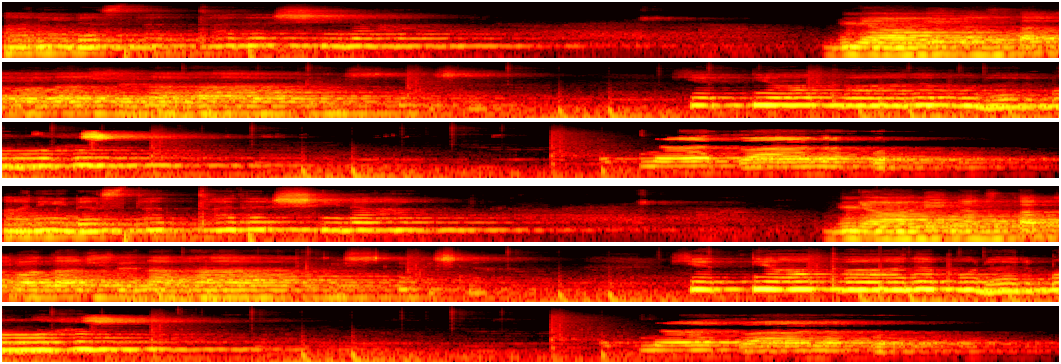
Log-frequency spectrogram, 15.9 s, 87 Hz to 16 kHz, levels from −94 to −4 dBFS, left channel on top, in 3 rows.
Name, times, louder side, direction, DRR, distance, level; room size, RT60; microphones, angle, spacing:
voice 1, 0.0-2.1 7.0-7.7 8.6-11.4, right 4 dB, 45° right, 7 dB, 0.5 m, -32 dB
voice 2, 2.6-3.6 4.1-6.9, equal, 80° right, 0 dB, 1.8 m, -33 dB
sound 1, 5.9-13.6, equal, 5° right, 0.6 m, -49 dB
voice 3, 13.7-15.0, left 5 dB, 80° left, 7 dB, 0.8 m, -32 dB
16.0 x 7.8 x 3.6 m, 2.2 s
head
